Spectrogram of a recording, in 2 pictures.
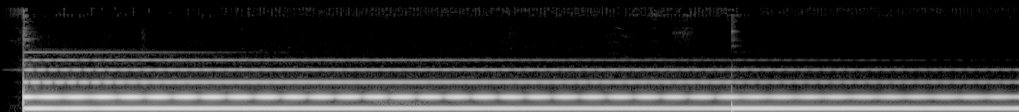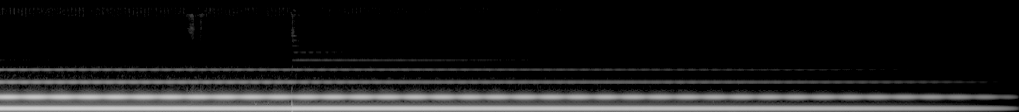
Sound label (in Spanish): Cuenco tibetano brillante LA, Terapia de sonido y meditacion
